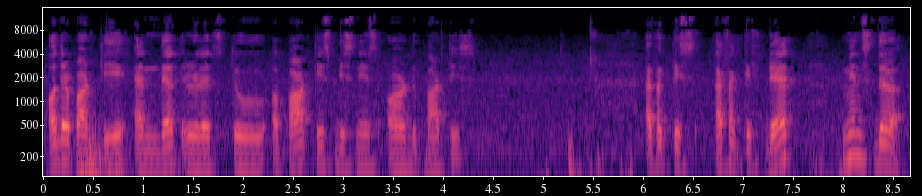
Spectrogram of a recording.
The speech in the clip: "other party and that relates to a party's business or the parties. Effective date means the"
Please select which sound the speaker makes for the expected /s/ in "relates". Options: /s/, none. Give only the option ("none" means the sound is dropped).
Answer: /s/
